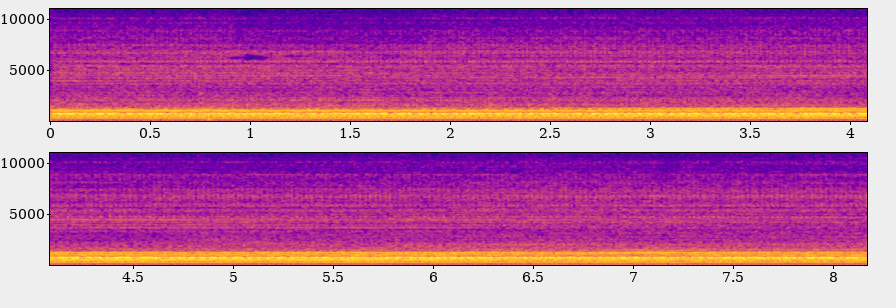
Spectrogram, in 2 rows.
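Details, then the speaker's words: Kraftdekker KD-50L compressor filling its 50-liter tank, reaching 8 bar in about 3 min 19 s: steady even motor hum with constant high whine, no knocks or rattles; normal running. "now what i'm going to do is i'm going to turn it on and we'll see how long it's going to take for the 50 liters canister to be full then i'll be back"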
